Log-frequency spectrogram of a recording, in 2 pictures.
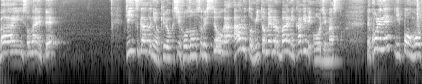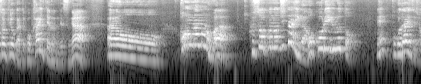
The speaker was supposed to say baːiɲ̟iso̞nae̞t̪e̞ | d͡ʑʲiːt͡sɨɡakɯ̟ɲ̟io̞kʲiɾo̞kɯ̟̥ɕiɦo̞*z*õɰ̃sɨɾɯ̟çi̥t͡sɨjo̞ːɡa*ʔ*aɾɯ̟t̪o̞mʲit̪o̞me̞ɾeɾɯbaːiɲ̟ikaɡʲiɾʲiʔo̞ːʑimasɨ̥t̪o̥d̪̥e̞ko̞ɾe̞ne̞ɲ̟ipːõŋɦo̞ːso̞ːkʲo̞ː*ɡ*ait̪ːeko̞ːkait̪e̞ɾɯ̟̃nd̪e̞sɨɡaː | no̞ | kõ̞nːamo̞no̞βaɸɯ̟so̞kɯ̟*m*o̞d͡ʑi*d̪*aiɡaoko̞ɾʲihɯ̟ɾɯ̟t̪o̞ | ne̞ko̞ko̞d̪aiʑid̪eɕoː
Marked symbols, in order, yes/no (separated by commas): yes, yes, no, no, no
